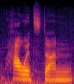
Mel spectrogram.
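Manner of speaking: normal talking voice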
